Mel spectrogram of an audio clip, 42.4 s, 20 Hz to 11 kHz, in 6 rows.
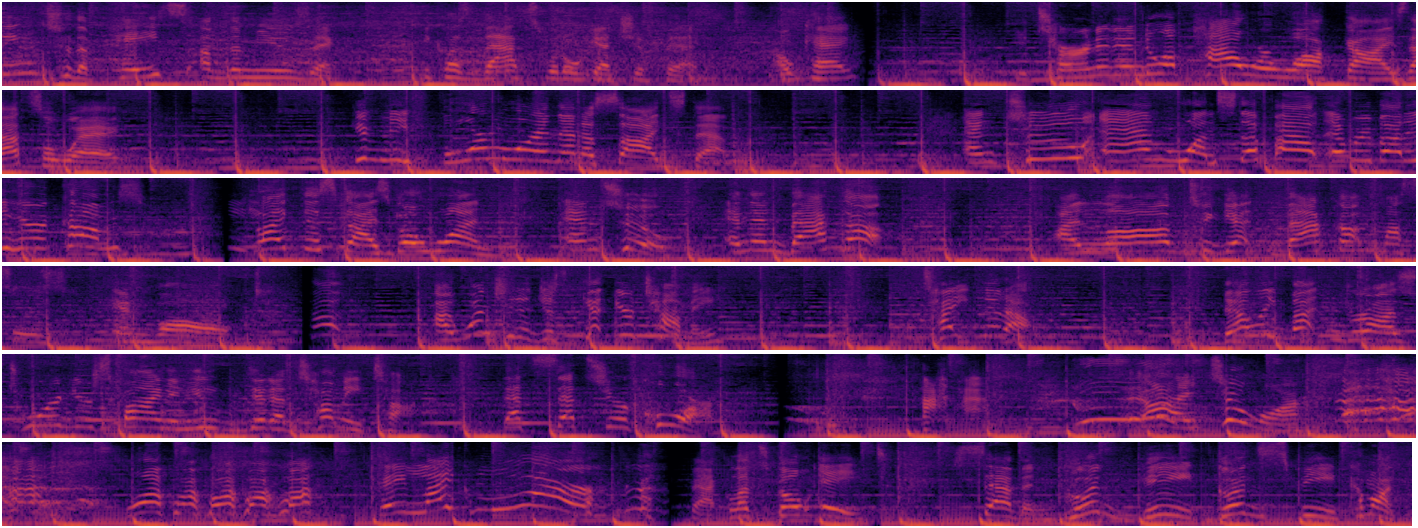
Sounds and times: Music: 0.0 - 42.4.

